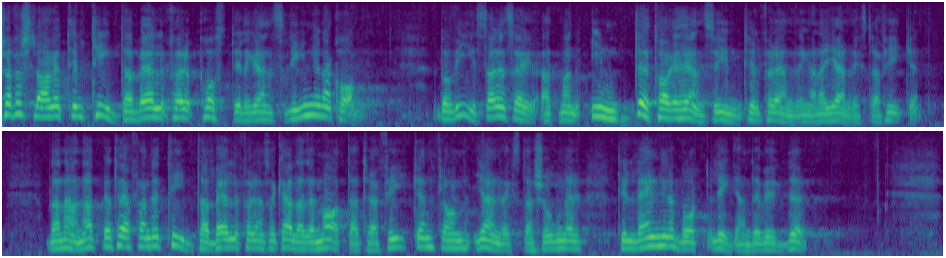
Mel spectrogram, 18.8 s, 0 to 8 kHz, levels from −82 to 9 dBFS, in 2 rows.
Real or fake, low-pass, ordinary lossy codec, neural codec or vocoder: fake; none; none; codec, 16 kHz, 4 kbps, FreqCodec, smaller model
